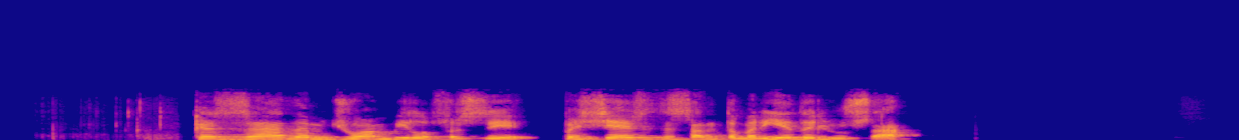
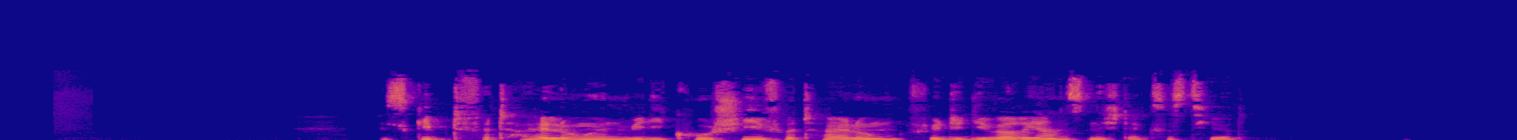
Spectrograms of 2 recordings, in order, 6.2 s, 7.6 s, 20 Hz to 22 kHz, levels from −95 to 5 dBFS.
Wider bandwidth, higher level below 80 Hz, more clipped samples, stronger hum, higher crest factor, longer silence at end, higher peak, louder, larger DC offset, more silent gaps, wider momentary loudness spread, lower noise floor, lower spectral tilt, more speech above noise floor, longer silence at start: second, 7.8 kHz vs 10.5 kHz; first, -64 dBFS vs -78 dBFS; neither; neither; about the same, 18 dB vs 22 dB; first, 1.65 s vs 1.4 s; first, -2 dBFS vs -14 dBFS; first, -18 LUFS vs -33 LUFS; neither; first, 2.69-2.81 s vs none; second, 5 LU vs 9 LU; second, -56 dBFS vs under -90 dBFS; about the same, -4 dB/octave vs -4.5 dB/octave; second, 39 dB vs over 57 dB; second, 0.95 s vs 1.9 s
